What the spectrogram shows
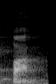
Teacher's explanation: प वर्ण जो है वो ओट की सहायता से बोला जाता है स्पर्श व्यंजन भी है अल्प प्राण भी है आघोष भी है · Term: अघोष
